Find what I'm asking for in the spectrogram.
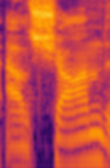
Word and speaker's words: Al-Sham: The West Bank, you know, we talked about Urdun, Jordan, and you mentioned the western portion, which was part of, and I'm going to butcher this name, Al-Sham, the Syrian. Did I say that correctly? There you go. – Yes.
